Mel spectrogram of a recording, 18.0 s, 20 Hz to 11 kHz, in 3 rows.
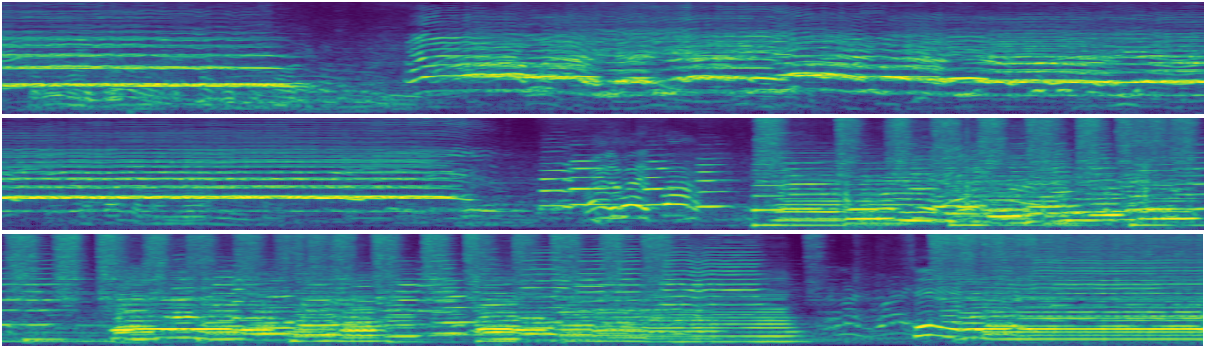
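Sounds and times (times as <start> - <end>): festival band playing fast tune: 0.0 - 2.7, 8.4 - 18.0.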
